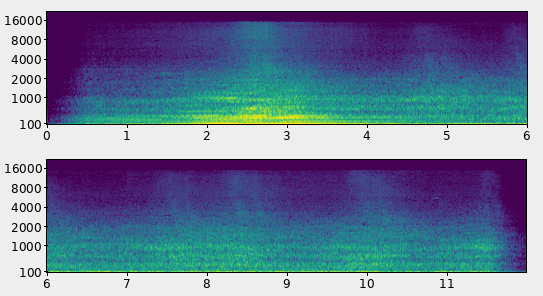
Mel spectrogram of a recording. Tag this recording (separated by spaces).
car engine field-recording nature street street-noise traffic truck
